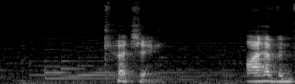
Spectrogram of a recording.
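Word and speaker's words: Keqing: Just call me Kuching. Kaching. I have been pronouncing it wrong all this time, and I'm proud of that.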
